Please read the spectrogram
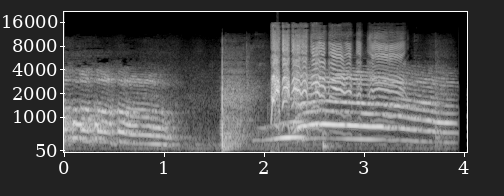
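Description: Loud, drawn-out wordless cries from a person, the second one sliding down in pitch, with a single sharp pop about a second and a half in, most like a foam-ball popper gun firing.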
